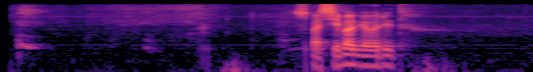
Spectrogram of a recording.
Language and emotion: Russian, neutral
